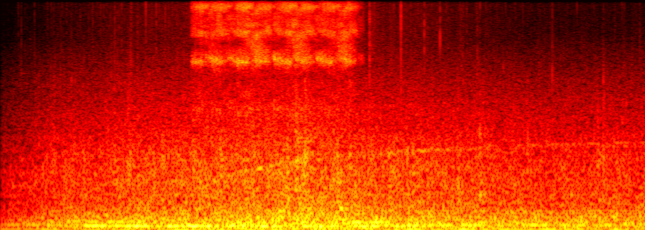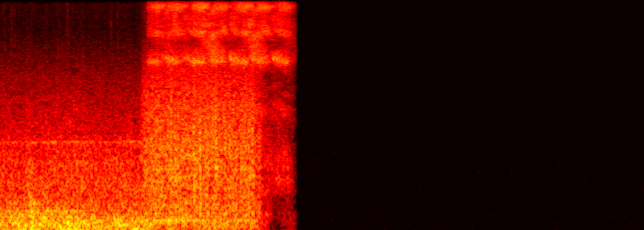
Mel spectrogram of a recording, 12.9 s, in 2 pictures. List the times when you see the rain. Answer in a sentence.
The rain can be heard from 0.0 to 9.1 s.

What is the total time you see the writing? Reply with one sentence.
The writing can be heard for 3 seconds in total.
